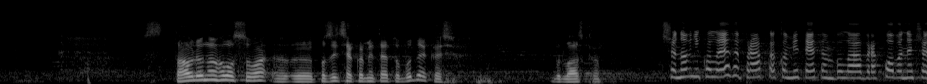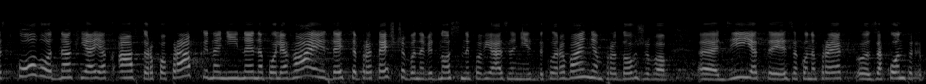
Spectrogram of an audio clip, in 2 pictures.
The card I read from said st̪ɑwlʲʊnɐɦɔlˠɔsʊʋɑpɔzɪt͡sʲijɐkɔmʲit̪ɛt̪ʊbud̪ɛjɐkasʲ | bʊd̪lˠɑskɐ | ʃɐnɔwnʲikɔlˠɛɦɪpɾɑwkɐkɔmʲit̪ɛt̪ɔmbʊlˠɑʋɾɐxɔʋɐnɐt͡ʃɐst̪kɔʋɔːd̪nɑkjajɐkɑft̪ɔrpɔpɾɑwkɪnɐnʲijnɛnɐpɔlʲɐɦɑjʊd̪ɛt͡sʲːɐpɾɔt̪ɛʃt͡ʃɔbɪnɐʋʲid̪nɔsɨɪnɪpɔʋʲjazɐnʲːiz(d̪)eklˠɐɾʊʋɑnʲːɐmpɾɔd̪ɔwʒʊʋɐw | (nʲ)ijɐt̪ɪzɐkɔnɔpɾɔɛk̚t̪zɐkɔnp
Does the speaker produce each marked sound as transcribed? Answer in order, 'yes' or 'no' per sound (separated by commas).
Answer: yes, no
